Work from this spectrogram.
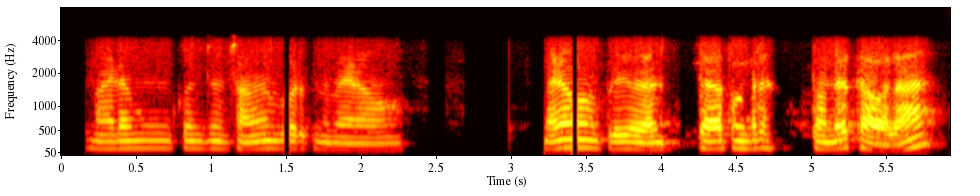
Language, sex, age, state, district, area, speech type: Telugu, male, 45-60, Andhra Pradesh, Konaseema, rural, conversation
